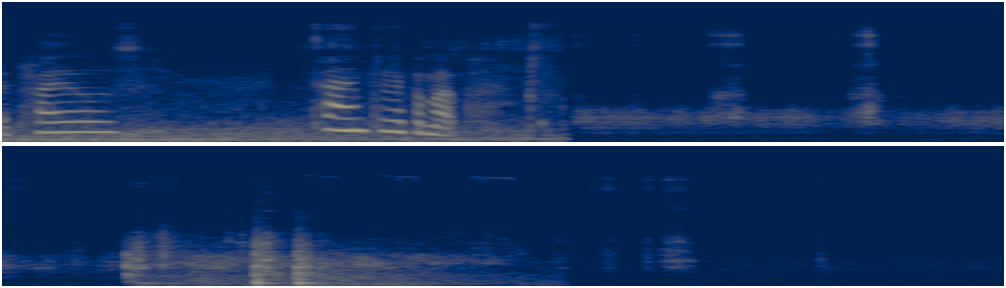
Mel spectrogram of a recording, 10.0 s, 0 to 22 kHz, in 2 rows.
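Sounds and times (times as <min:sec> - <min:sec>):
sharp knocks: 0:05.6 - 0:06.9.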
